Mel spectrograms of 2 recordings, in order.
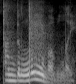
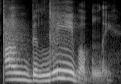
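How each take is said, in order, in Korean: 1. 이 단어는 빠르게 말해요. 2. 이 단어는 천천히 말해요. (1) "더 빠르게" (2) "이렇게 천천히 처음에 하시고"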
